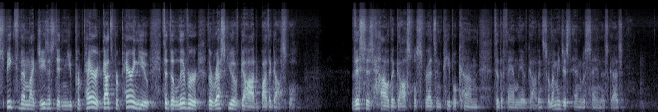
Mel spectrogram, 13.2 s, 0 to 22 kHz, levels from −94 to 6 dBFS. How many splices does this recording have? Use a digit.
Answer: 0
